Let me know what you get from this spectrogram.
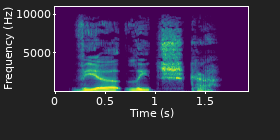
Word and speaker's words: Wieliczka: Wieliczka was a perfect example, pronounced Wieliczka.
